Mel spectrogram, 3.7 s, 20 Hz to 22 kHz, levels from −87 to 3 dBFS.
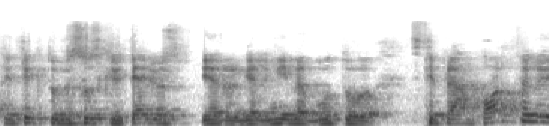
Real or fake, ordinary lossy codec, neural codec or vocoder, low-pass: real; AAC, 32 kbps; none; 10.8 kHz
